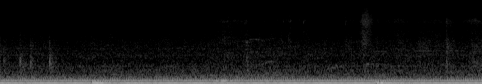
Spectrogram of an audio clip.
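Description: A neck cracks with a short dull pop.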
